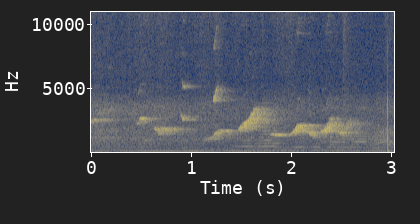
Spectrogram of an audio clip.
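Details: Morning song of a male white-rumped shama, with varied whistled notes that climb in rising slurs and end in a run of quick up-and-down whistles, plus a low steady hum beneath and a sharp knock at the end.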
